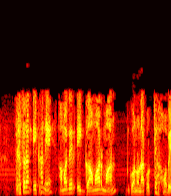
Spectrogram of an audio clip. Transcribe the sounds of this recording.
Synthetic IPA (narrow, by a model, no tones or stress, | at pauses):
ʃut̪ʰoɾaŋekʰanea̰mad̪eɾʔejɡamaɾma̰nɡɔnonako̰ɾt̪ehɔbe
